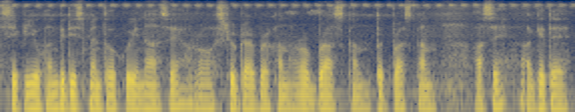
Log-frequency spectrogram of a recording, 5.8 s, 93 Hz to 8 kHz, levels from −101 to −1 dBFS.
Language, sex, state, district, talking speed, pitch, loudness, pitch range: Nagamese, male, Nagaland, Kohima, 165 wpm, 95 Hz, -19 LUFS, 90-100 Hz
